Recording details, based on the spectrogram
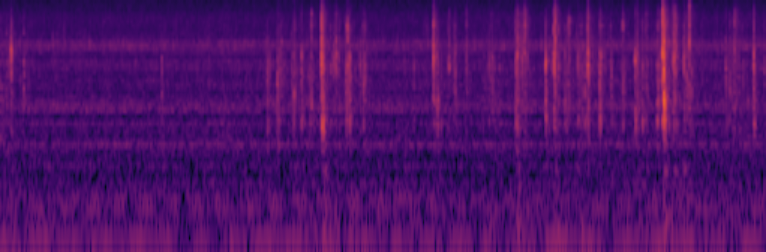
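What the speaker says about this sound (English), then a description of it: "I'm struggling here typing." Irregular typing on a computer keyboard with clustered key clicks and short pauses, close and fairly quiet, no voices.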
